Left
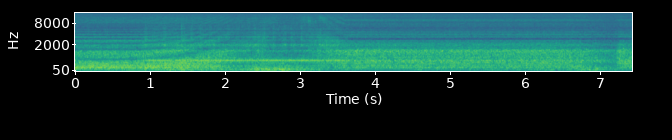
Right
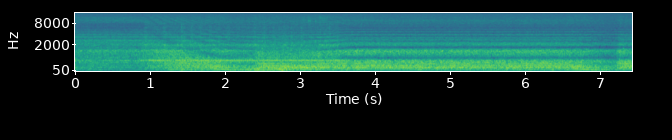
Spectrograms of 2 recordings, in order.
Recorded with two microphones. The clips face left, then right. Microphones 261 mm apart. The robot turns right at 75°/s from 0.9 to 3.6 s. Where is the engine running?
125° left; by 7.5 s 35° right.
